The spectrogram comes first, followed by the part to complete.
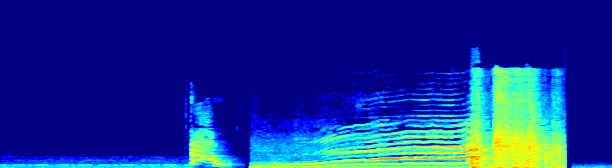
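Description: A domestic cat meowing: first a short meow falling in pitch, then a long yowl that rises steadily in pitch, ending in a loud harsh burst of noise about a second long that cuts off suddenly.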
